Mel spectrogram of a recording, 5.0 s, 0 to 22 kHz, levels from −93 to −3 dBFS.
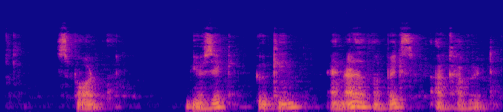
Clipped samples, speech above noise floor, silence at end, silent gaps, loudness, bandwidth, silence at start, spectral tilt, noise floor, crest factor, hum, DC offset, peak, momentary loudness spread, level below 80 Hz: under 0.1%; 46 dB; 0.05 s; none; -38 LUFS; 9.4 kHz; 0.15 s; -4.5 dB/octave; -82 dBFS; 22 dB; none; under 0.1%; -16 dBFS; 12 LU; -62 dBFS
